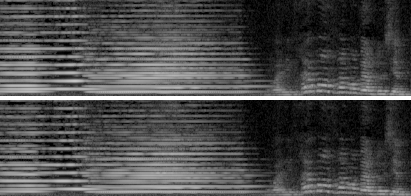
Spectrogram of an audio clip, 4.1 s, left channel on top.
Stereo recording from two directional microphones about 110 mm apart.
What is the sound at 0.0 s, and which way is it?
Violin, 20° right (ahead or behind).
